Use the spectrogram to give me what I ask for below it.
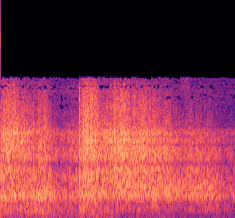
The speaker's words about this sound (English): Captain Matthews, we'll hoist all sail. She's running out of guns. If they catch us with a broadside, we're done for. Aye. Mr. Quinn, you may fire at will. Fire!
